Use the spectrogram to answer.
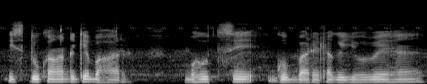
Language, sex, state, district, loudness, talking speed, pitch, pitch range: Hindi, male, Uttar Pradesh, Saharanpur, -19 LUFS, 140 wpm, 115 Hz, 110-120 Hz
